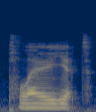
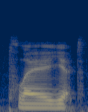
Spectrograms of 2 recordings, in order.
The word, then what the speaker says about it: play it: some linking going on the final consonant sound in play can get linked with the vowel sound in it play it play it let's play it by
